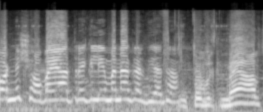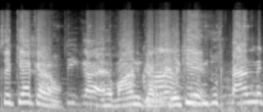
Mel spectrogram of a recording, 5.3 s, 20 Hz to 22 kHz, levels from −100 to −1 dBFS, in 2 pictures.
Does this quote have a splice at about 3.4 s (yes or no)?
no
